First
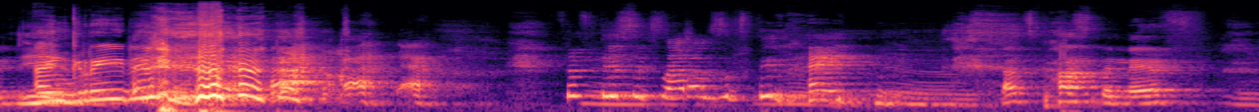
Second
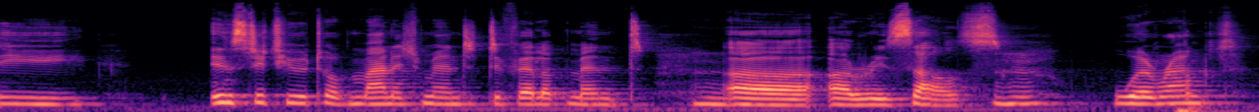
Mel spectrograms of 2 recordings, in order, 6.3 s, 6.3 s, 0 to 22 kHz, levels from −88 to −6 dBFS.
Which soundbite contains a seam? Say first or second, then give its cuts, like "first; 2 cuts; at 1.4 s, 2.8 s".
second; 1 cut; at 5.2 s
